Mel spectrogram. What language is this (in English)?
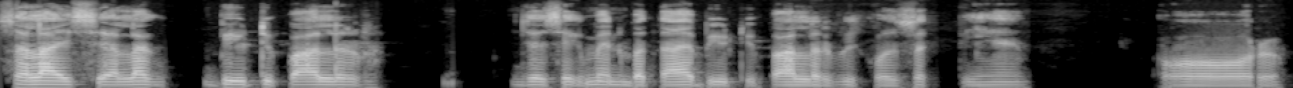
Hindi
